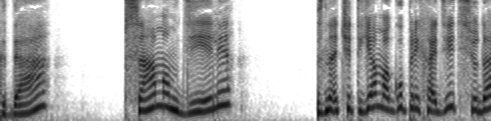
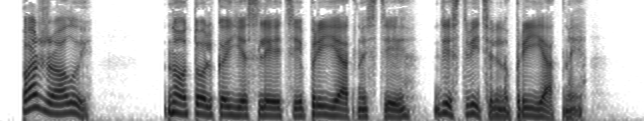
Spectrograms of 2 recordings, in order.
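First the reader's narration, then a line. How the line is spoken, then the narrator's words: Gloomy man clarifying. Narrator (Russian): мрачно уточнил мужчина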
